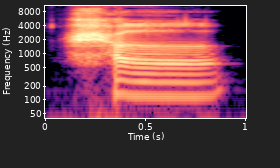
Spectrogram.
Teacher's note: হলকের মধ্যখান, গলার মধ্যখান থেকে চাপ দিয়ে বলতে হবে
